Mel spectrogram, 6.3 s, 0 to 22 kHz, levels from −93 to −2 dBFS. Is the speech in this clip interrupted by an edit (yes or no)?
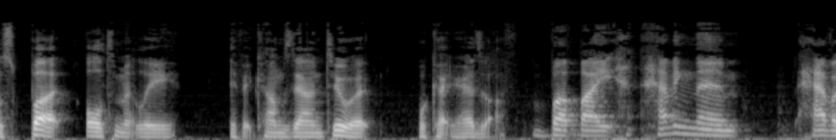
yes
